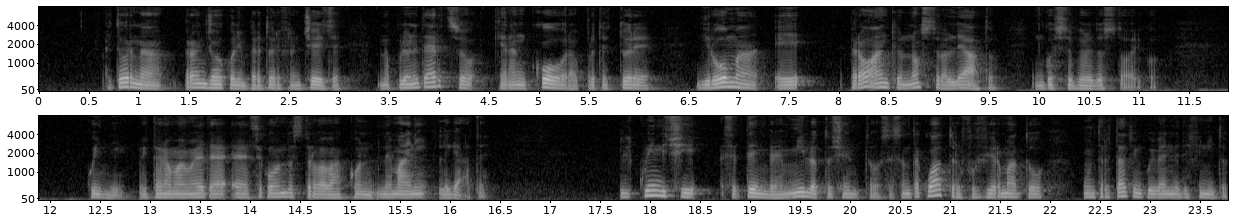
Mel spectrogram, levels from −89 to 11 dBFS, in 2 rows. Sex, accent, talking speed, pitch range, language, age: male, native, 115 wpm, 105-125 Hz, Italian, 20-39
